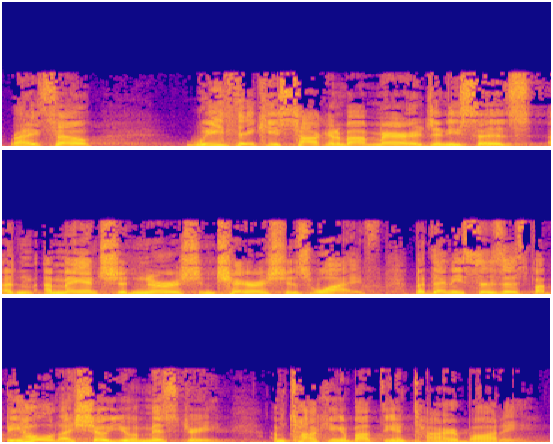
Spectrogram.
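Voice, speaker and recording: A man's voice: on the high side, normal speed, gravelly, a bit bright. A man preaching a sermon in a conversational way, asking the congregation rhetorical questions. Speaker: pastor. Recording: long hall reverb.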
